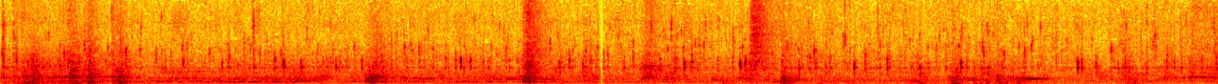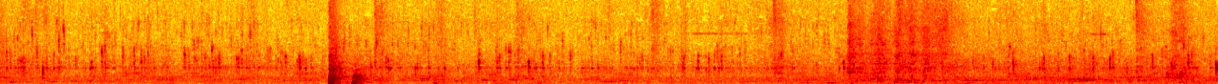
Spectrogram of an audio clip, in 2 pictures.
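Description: Jackfruit pieces deep-frying in a wok of hot oil: a steady sizzle and crackle, with a few sharp clicks. The loudest click comes about eleven and a half seconds in.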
